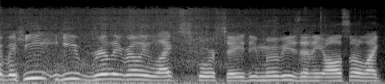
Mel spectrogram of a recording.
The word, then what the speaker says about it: Scorsese: Scorsese. – Fuck you. – It's pronounced Scorsese.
